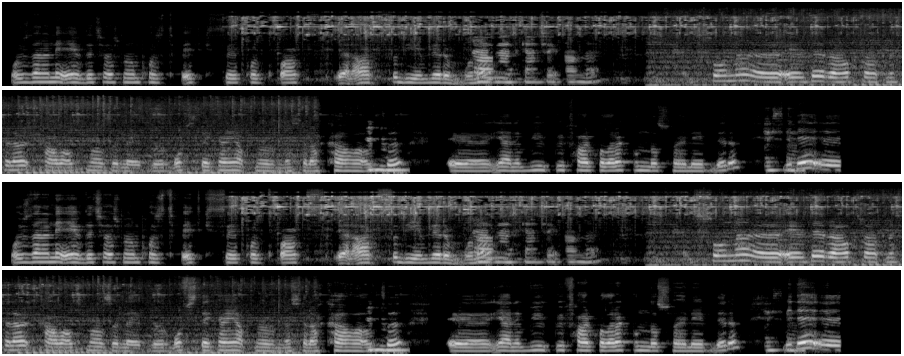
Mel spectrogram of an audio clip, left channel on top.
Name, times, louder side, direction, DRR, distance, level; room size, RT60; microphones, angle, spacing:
voice 1, 0.1-4.9 6.8-13.0 13.5-16.4 16.8-17.4, right 2 dB, 65° right, 4.3 m, -23 dB
sound 1, 2.2-10.9 11.4-11.5, right 3 dB, 20° right, 3.2 m, -23 dB
voice 2, 4.7-6.0 12.6-13.1 16.6-17.0, left 1 dB, 35° left, 6.5 m, -25 dB
sound 2, 6.4-12.2, left 1 dB, 15° left, 4.8 m, -35 dB
head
